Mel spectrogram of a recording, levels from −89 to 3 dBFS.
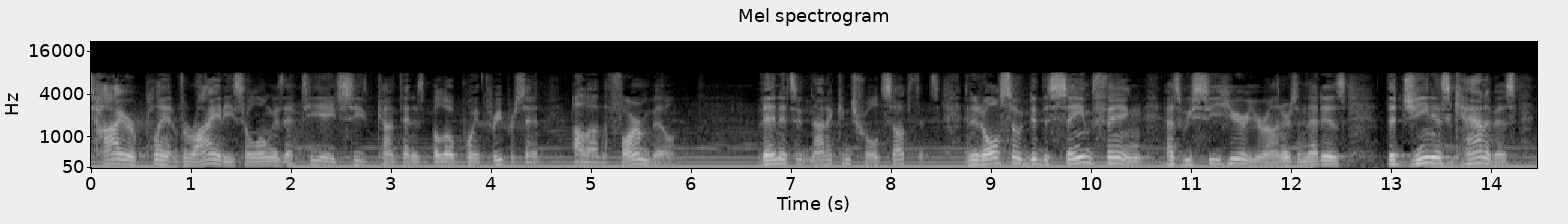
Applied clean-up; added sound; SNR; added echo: none; Musical instrument; 9 dB; none.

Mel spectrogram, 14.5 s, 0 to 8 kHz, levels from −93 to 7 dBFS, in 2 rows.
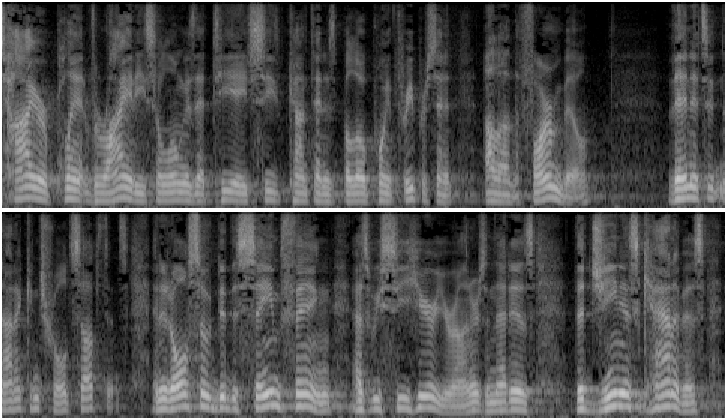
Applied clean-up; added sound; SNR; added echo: none; none; none; none.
